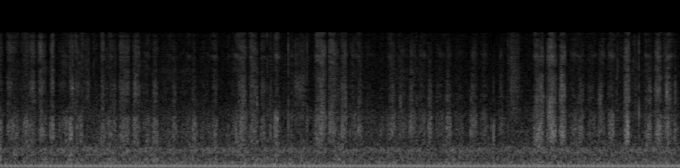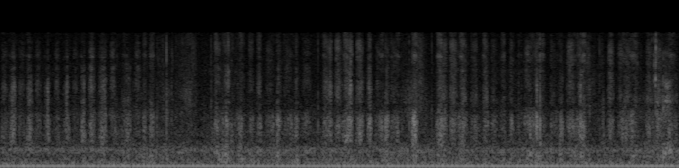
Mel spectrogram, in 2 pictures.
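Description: Waterman C/F fountain pen writing on paper with Noodler's Blue Eel ink, faint close-up nib scratching in quick irregular strokes over a low steady hum, with no voices.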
